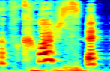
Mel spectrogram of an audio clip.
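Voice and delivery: laughing high, then a slow dry line; high laugh into a slowed sarcastic remark. Real, not acted. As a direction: laugh off the absurd claim.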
